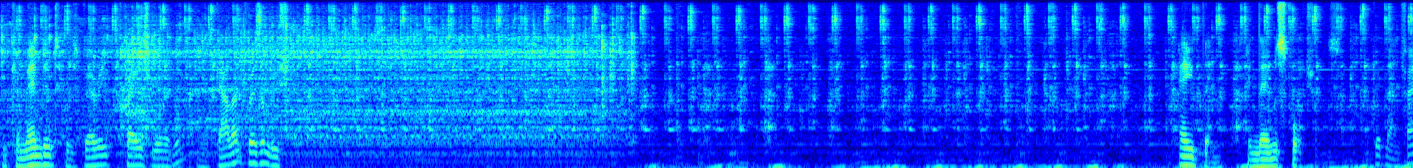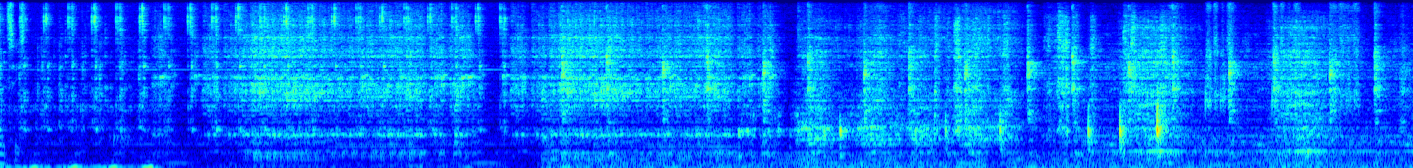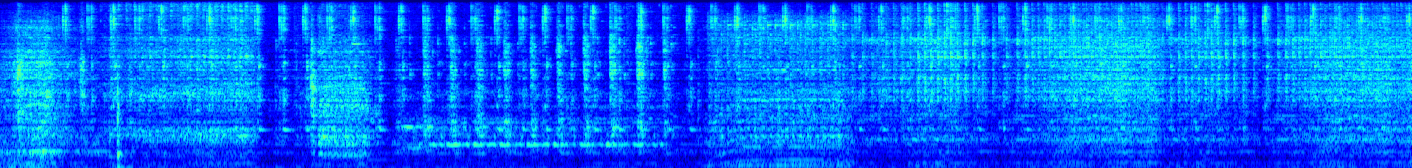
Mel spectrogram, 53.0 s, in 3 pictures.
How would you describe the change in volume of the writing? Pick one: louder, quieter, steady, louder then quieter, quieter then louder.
louder then quieter.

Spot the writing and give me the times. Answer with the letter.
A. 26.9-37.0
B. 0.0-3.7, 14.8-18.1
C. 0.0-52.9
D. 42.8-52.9
A.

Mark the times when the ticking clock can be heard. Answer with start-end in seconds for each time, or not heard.
0.1-52.9.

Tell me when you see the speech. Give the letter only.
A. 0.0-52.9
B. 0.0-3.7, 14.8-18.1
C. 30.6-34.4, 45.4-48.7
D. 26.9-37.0
B.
